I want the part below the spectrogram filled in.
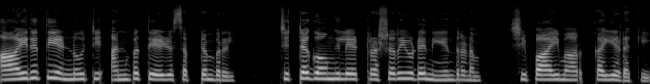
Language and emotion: Malayalam, neutral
